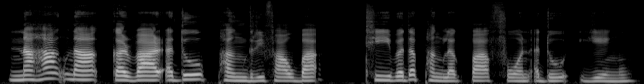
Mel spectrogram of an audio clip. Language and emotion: Manipuri, neutral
